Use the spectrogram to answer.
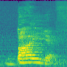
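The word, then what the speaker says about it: בַּיִת: Bayith, house or a house of worship or a temple. penultimate stress.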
